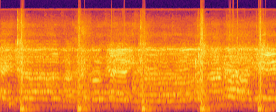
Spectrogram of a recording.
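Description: A group of men singing a Chassidic niggun together, with a steady beat of thumps keeping time, about one a second.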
